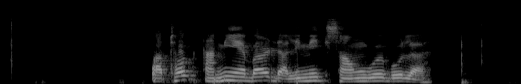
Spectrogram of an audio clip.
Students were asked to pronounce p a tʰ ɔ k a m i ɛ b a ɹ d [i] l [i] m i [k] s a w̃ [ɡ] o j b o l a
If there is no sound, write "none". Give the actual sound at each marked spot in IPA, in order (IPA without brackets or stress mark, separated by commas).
a, i, k, ɡ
